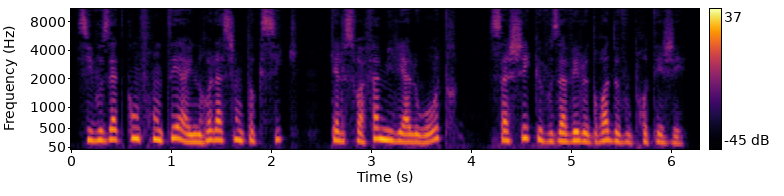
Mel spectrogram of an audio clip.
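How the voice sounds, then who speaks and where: Calm woman narrating a dramatic story. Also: mid-range voice, a little fast, dry recording, studio quality. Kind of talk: scripted first-person story narration.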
